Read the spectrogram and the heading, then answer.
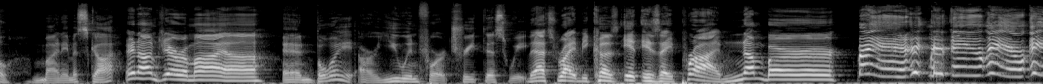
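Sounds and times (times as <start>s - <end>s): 
speech: 0.0s - 10.4s
voice imitating an air horn: 8.6s - 10.4s.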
